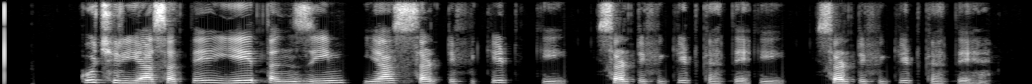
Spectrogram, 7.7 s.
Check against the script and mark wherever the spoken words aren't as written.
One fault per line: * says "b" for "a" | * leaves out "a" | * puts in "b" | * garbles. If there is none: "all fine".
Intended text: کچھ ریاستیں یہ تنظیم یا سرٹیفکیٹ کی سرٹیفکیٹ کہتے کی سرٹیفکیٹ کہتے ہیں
all fine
